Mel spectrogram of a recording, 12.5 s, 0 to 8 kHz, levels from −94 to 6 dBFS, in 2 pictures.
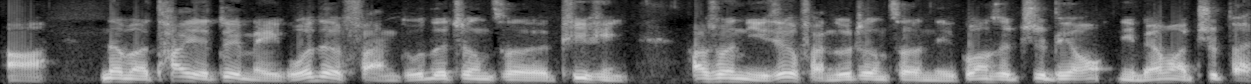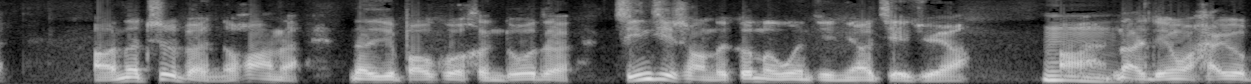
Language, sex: Chinese, male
